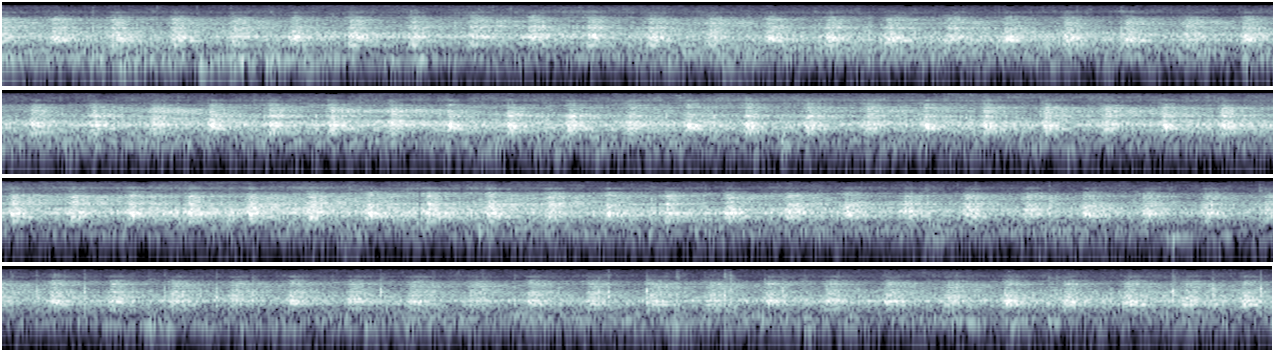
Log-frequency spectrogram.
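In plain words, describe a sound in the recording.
A model train's wheels clatter rhythmically over rail joints.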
